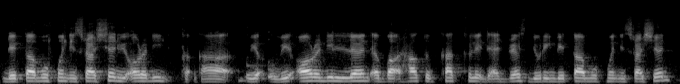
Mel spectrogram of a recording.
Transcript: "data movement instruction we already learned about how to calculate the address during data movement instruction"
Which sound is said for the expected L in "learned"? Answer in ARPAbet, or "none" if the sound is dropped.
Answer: W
